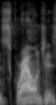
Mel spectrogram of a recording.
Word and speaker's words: scrounge: The owl sound is spelled O-U.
